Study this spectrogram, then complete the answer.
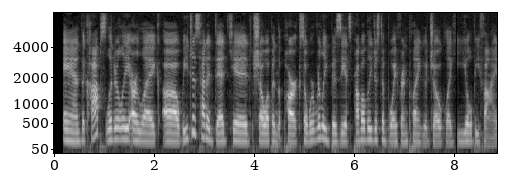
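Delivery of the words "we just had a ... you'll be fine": ordinary delivery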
